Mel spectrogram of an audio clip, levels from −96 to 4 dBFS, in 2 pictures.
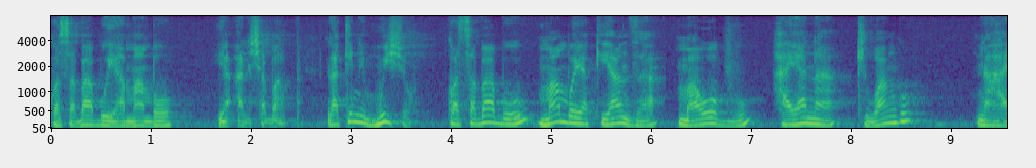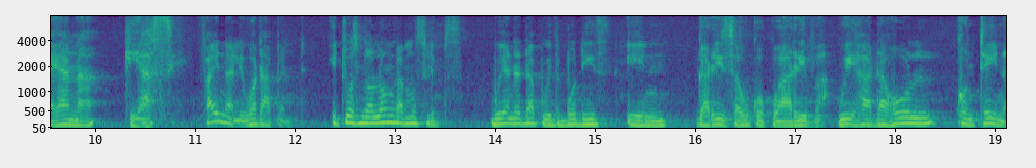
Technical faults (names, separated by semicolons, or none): gain pumping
